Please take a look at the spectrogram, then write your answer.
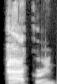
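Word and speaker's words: Akron: So, growing up in Akran, is that how you say it, right? Or is it Acron? Akran. Yep.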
